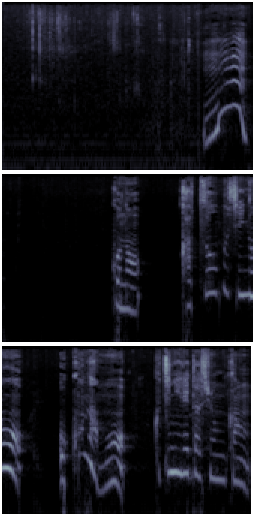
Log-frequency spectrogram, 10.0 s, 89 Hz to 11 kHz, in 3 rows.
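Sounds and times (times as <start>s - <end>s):
crunchy biting and chewing of a grilled rice ball with whitebait and soy sauce: 0.0s - 2.7s
speech: 2.7s - 3.4s, 4.8s - 5.2s, 5.8s - 10.0s.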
